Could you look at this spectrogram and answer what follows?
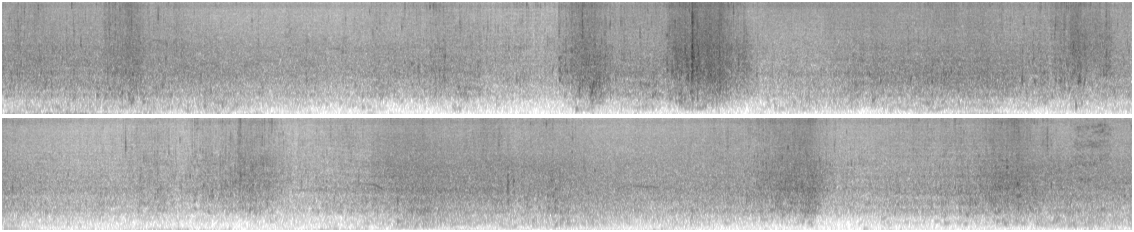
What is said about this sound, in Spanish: Continúa escuchando el sonido del mar, suave, sereno, rítmico relajante.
